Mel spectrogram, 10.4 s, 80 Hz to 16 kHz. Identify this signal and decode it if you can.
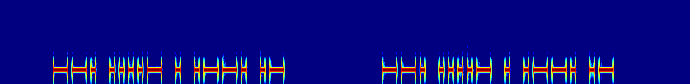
Morse code, heard as a keyed tone, about 17 wpm, 700 Hz. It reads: G4EPA G4EPA
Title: DXCC-100 Call Signs - 5 Characters - Repeated 2x - 17wpm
